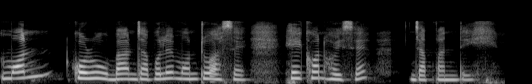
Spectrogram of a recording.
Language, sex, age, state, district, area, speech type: Assamese, female, 18-30, Assam, Nagaon, rural, spontaneous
